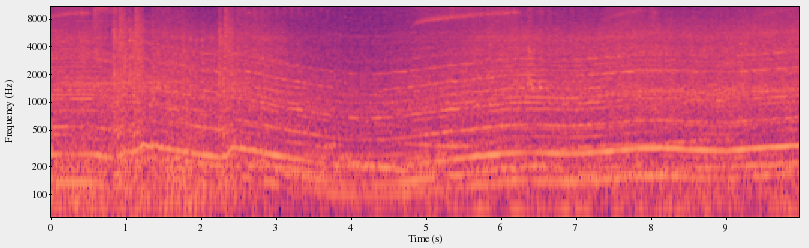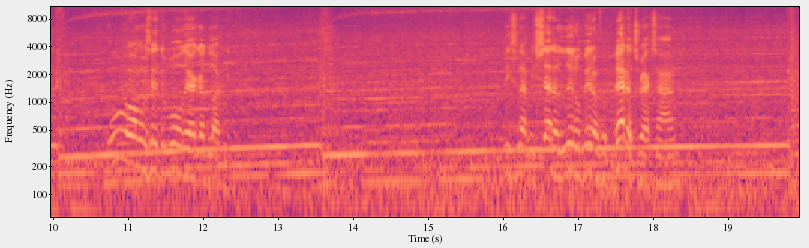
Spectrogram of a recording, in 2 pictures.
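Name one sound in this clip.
A racing car engine whines, dropping as it slows and then climbing steadily through the gears.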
